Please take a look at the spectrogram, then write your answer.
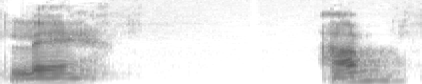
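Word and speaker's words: לָעָם: un rey no pero delante de sílaba acentuada a veces toman un cam esto quiere decir que si la siguiente sílaba lleva acento por ejemplo podría ser este monosílabo am no que significa pueblo nación lugar de que diga le como la preposición aquí le am va a decir la am Cómo sabemos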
